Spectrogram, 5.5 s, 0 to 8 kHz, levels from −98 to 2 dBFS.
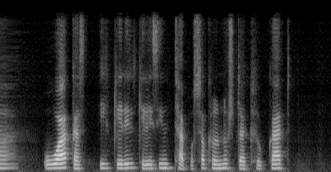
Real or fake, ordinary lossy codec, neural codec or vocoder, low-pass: fake; AAC, 48 kbps; codec, 16 kHz, about 1 kbps, DyCAST, with the encoder's durations; 7.2 kHz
